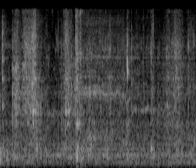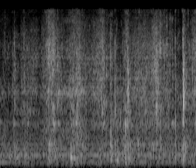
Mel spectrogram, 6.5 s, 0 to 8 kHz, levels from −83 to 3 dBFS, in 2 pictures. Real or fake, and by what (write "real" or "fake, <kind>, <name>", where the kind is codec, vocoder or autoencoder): fake, vocoder, HiFi-GAN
